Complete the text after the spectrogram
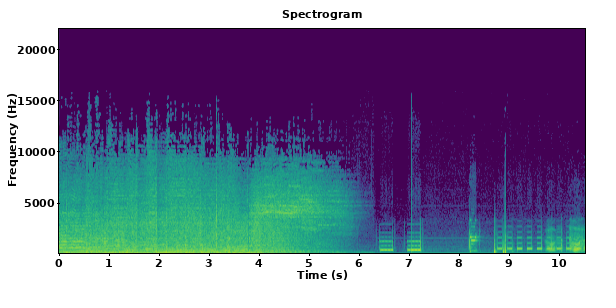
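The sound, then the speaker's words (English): Busy music fades out, then a telephone number is dialed for a call from radio station 4ZZZ to Mr. Bjelke-Petersen, a run of clear touch-tone beeps, short dual-tone pulses in quick, slightly uneven succession, with no one speaking. “I was just ringing to see what you thought about what's happened at 4ZZZ over this past week.”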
